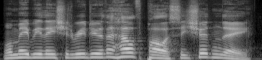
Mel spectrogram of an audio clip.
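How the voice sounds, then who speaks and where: A man's voice: sits high, lively intonation, brisk. A man doing casual gameplay commentary as a streamer, playful and theatrical, talking to himself and to his audience. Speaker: gaming streamer.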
